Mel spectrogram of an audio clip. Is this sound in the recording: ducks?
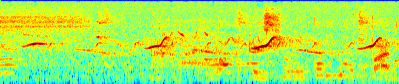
yes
